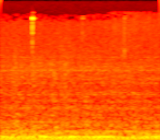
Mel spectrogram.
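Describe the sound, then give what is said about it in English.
A large backhoe's heavy engine rumbles steadily nearby as it scoops material, a deep continuous low drone with a faint mechanical texture and no pauses or voices. “There's also a giant backhoe next to me, and he's scooping stuff.”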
